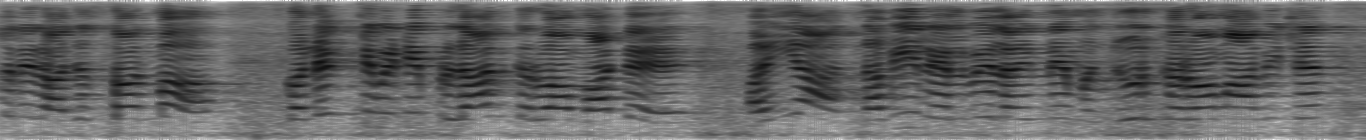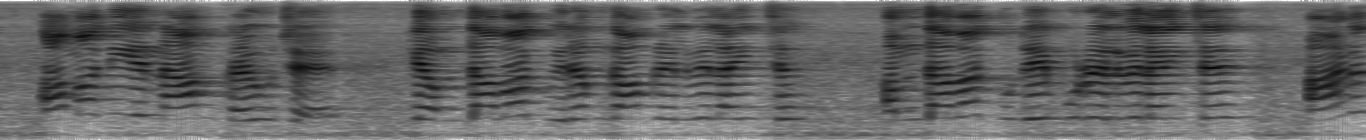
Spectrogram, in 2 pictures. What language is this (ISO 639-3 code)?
guj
